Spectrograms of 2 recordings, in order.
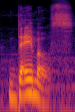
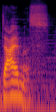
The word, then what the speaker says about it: Deimos: my let's play thing I was like fobos and damos but apparently they're pronounced Fobus and Imus correctly although I you know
